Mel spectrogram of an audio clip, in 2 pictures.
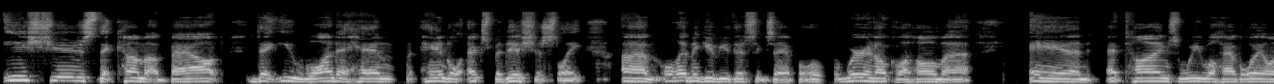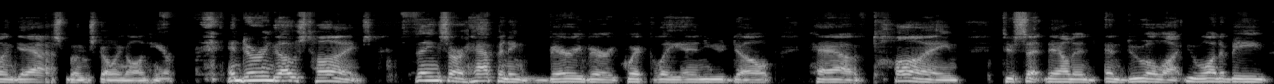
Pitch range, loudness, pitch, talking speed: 115-150 Hz, -19 LUFS, 130 Hz, 145 wpm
